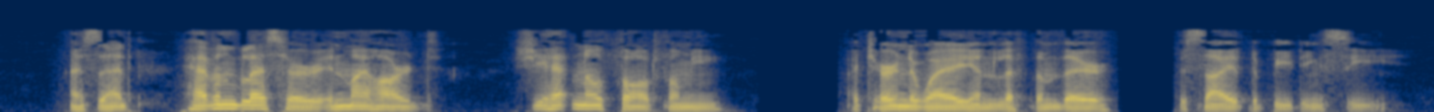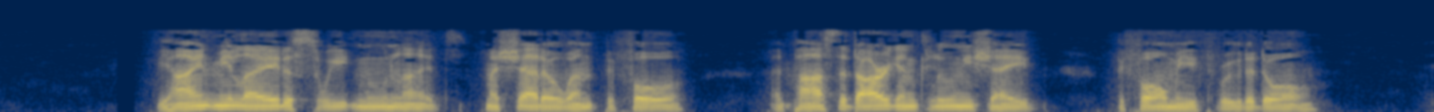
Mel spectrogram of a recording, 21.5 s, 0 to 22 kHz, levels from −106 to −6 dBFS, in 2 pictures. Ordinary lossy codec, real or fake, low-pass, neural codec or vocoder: MP3, 32 kbps; real; 7.2 kHz; none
